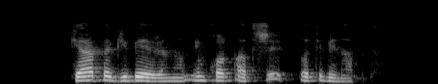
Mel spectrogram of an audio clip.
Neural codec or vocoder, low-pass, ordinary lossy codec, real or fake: none; 7.2 kHz; Opus, 16 kbps; real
